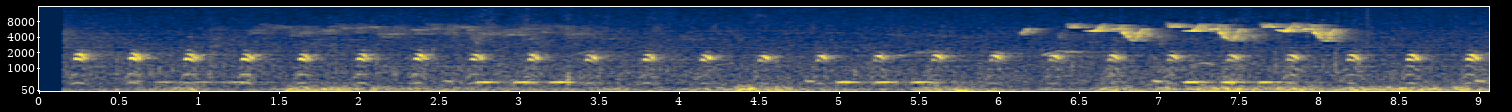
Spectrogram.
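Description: A steady run of short, clipped mid-pitched notes, about three a second, with low hooting bursts underneath; higher twittering from other birds joins near the end.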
